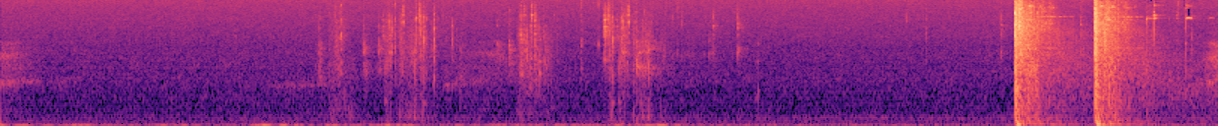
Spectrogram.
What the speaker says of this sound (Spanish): Que acabo de escuchar disparos.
